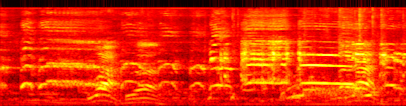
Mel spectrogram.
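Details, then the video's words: At a Sunday crowing contest, landiak class, in Ampang Kualo, Solok city, Balenggek cocks deliver arched, step-like crow syllables in quick series, several birds overlapping, with a louder sustained crow later. "Kontes Ayam kukuak balenggek"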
